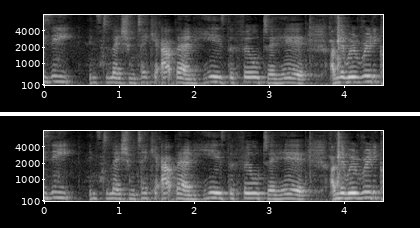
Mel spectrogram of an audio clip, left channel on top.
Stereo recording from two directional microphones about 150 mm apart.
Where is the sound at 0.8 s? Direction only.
20° left (ahead or behind).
